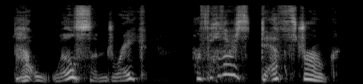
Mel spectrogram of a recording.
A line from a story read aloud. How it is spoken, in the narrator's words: a round-faced Hufflepuff hisses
